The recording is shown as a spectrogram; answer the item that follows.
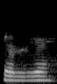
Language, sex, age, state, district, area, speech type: Hindi, female, 60+, Uttar Pradesh, Sitapur, rural, conversation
